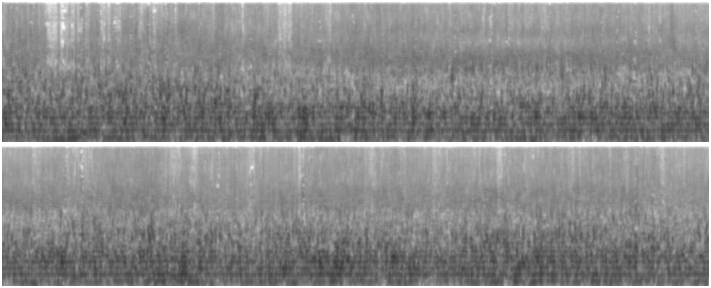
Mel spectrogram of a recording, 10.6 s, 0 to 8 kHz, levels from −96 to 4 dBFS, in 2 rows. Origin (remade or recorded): remade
